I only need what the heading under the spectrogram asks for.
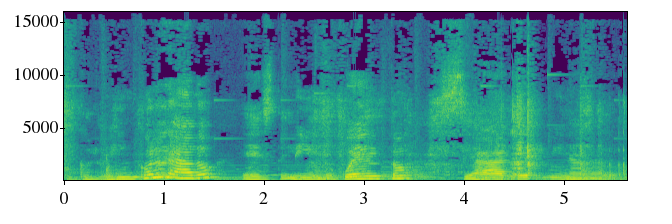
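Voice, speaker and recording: A Chilean woman, a preschool educator, tells a picture-theater story to small children. Her delivery is sing-song and lively, with pitch rising and falling constantly. The room is echoey, with soft music in the background. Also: slow pace. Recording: roomy room with faint music.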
